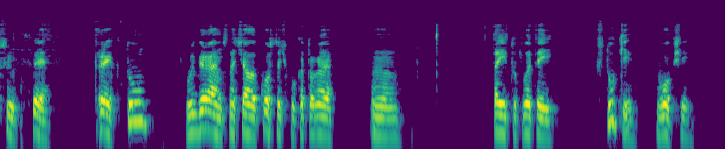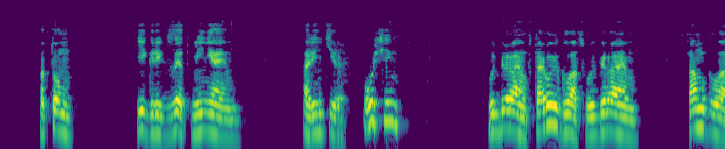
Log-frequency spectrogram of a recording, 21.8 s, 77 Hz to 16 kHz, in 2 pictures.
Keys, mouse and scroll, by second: 2.1 ctrl+shift+c, 13.5 click, 14.2 click, 16.9 shift+middle click, 18.5 click.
